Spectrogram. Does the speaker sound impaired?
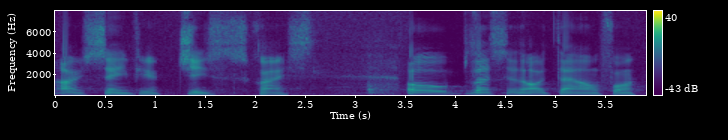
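Yes: ALS; under neurologist care.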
